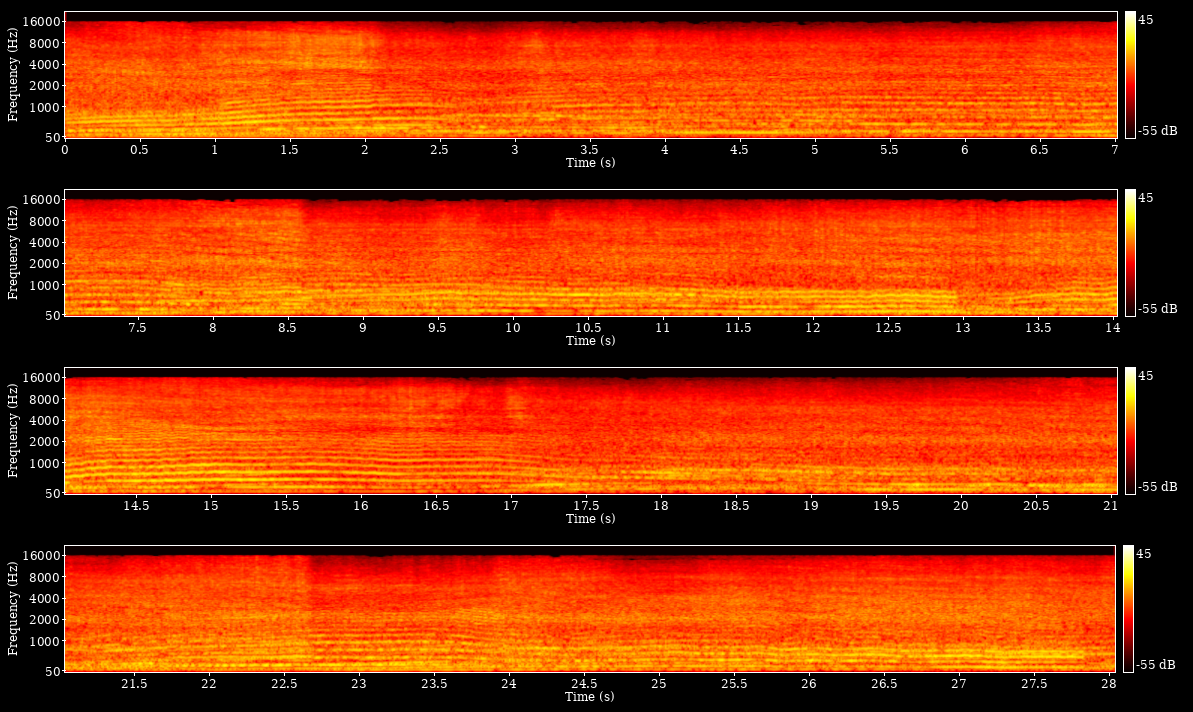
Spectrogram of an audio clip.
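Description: Several derby cars' engines racing hard on a dirt oval, overlapping, their pitch climbing and dropping again and again as the drivers accelerate and ease off.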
